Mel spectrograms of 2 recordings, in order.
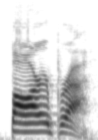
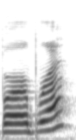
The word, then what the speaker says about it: Barbara: This name has two syllables. The first syllable is bar. Bar. Start with a B sound. Close your lips. Bar. And then make sure that you don't lift the tongue up too soon. Again, not burbbrra, but bar.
